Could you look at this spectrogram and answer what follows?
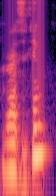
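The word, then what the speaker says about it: wrestling: तो आप ध्यान रखिए इसमें डब्ल्यू भी साइलेंट होता है। इसमें टी भी साइलेंट है। दोनों को नहीं पढ़ा जाता है। आर इ एस एल आई एन जी इतने को पढ़ा जाता है।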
